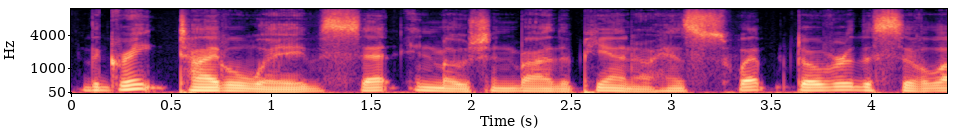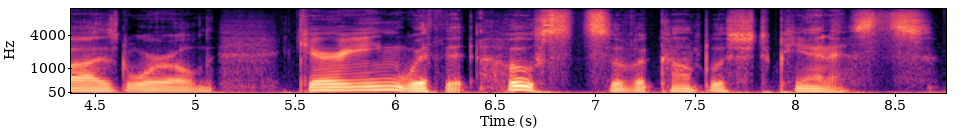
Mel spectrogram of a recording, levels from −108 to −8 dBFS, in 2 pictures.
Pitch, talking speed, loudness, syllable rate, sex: 105 Hz, 160 wpm, -18 LUFS, 4.3 syllables/s, male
